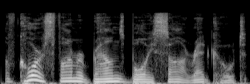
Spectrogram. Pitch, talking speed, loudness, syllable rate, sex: 120 Hz, 165 wpm, -16 LUFS, 4.2 syllables/s, male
